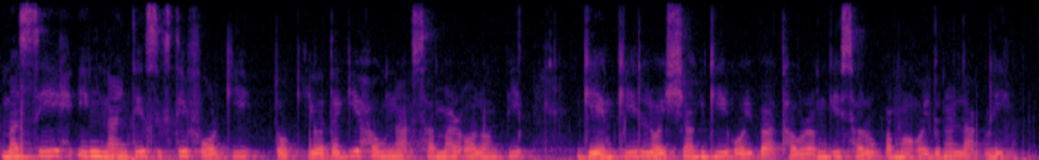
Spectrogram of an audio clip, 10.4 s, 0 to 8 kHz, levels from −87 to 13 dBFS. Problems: none marked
